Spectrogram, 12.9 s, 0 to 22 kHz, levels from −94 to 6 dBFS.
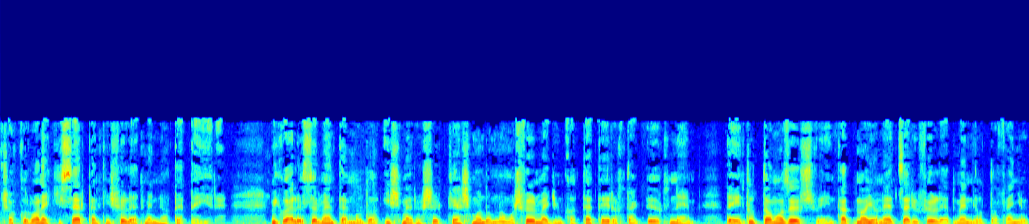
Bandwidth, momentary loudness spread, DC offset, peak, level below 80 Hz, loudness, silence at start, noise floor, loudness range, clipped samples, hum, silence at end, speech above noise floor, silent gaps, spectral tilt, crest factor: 11 kHz; 13 LU; under 0.1%; -2 dBFS; -44 dBFS; -21 LUFS; 0 s; -39 dBFS; 3 LU; under 0.1%; none; 0 s; 19 dB; none; -6 dB/octave; 18 dB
